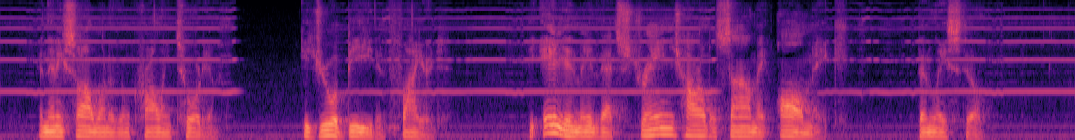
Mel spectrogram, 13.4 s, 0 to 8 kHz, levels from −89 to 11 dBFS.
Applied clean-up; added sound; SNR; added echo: none; Bowed string instrument; 19 dB; none.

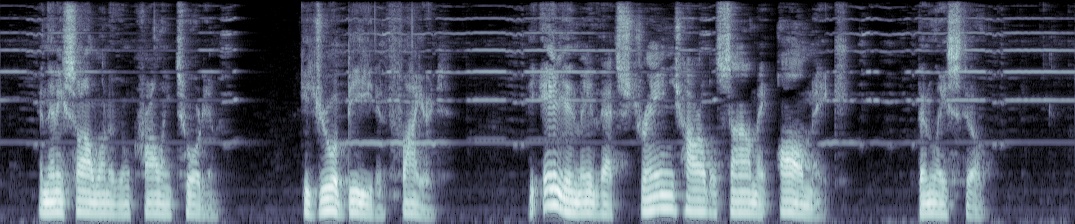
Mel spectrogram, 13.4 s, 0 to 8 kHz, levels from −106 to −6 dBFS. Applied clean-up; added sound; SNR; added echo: classical method log-MMSE.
